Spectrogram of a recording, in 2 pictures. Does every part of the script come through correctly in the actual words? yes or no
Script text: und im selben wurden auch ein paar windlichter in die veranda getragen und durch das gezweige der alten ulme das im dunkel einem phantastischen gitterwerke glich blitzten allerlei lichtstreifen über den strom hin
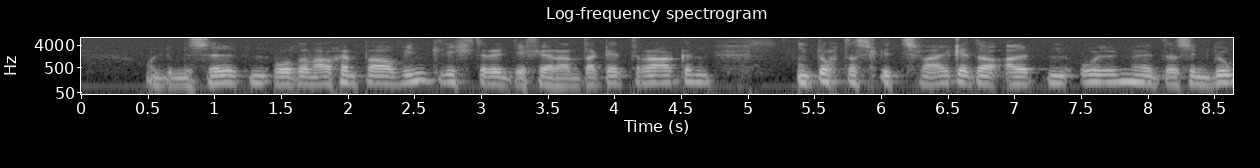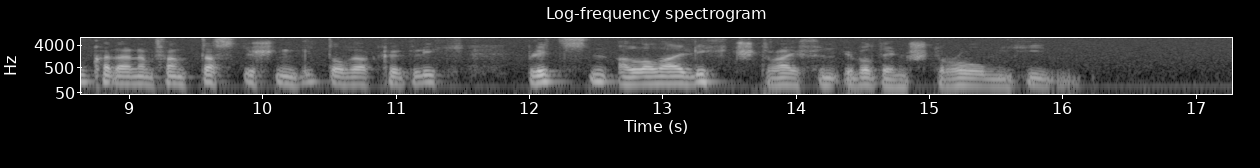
yes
